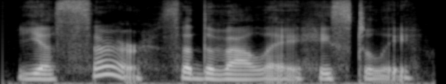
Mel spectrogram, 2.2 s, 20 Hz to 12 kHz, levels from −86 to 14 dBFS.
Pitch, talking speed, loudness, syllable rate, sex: 185 Hz, 160 wpm, -19 LUFS, 4.6 syllables/s, female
